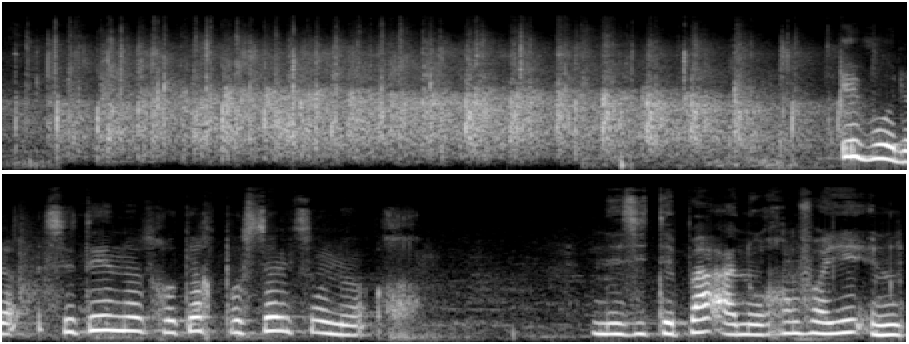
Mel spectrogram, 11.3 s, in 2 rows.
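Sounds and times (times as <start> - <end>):
audience applause after a show: 0.0 - 5.7
speech: 5.3 - 8.1, 9.3 - 11.2.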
